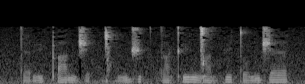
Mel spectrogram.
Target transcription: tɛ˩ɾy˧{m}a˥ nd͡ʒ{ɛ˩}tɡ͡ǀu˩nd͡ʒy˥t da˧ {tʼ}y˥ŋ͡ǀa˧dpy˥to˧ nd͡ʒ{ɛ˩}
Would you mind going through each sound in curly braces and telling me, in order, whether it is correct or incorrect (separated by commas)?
incorrect, correct, incorrect, incorrect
